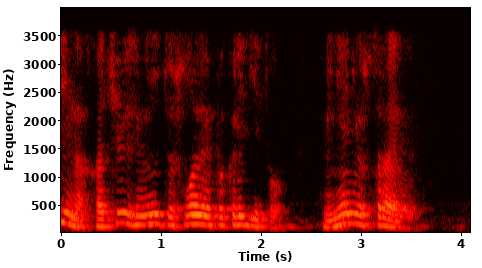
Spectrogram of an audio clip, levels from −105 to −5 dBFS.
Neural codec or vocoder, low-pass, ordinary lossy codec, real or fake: autoencoder, 48 kHz, 128 numbers a frame, DAC-VAE, trained on Japanese speech; 3.6 kHz; AAC, 24 kbps; fake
